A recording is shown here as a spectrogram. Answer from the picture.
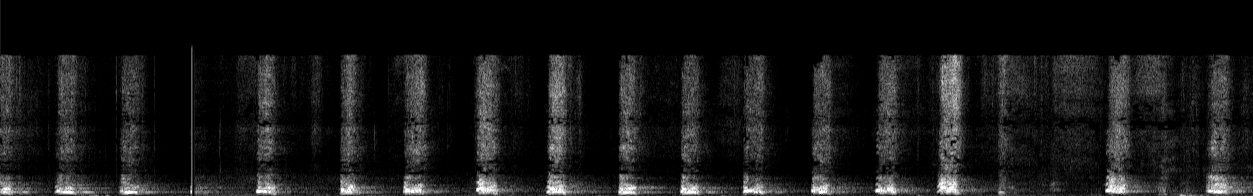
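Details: Working Belgian Malinois barking steadily from start to end, with harsh, punchy barks about twice per second, each short and evenly loud, in a quiet background.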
